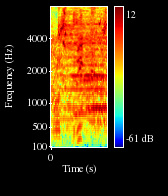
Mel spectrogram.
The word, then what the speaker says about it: Rodrigue: He, of Not course, 100% sure if he's from Cameroon, pero meron siyang French kasi Rodrigue ang kanyang spelling, pero Rodrigue, sabi niya, ang pronunciation ng kanyang first name.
